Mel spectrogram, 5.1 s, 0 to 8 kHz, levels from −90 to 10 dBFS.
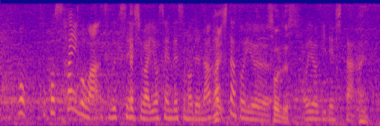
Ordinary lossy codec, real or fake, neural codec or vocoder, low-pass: MP3, 64 kbps; real; none; 7.2 kHz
